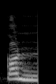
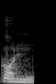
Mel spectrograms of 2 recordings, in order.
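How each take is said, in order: First: The word carries the special tho tone. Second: The word carries the ek tone. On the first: "ออกเสียงก้นเห็นไหมเสียงโทพิเศษ" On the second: "ใส่ไม่เอกก้นก้นเสียงเสียงไม่เอก"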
